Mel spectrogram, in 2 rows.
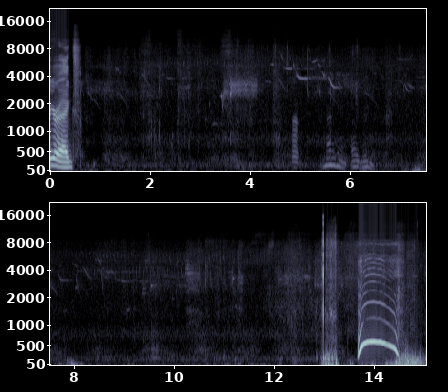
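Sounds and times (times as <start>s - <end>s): faint bird chirps: 0.7s - 11.4s.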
